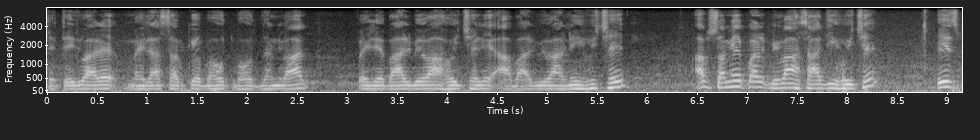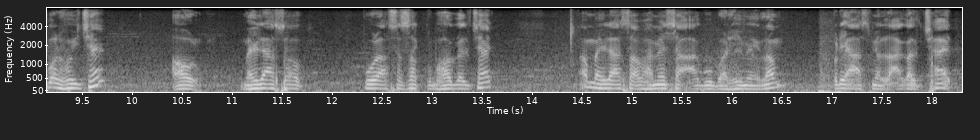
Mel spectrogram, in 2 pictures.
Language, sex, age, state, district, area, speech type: Maithili, male, 45-60, Bihar, Madhubani, rural, spontaneous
